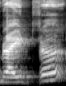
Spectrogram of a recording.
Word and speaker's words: brighter: सो GH इज silent in bright and in brighter also.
